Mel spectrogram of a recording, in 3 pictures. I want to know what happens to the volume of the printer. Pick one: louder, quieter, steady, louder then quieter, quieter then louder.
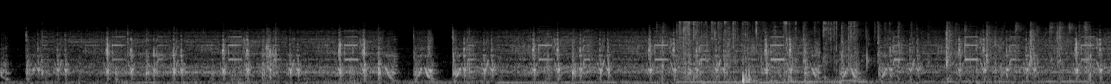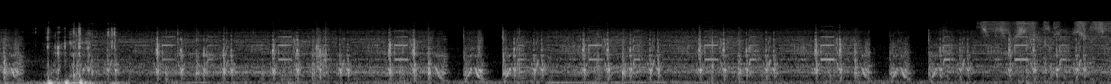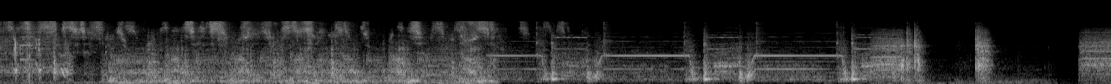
steady.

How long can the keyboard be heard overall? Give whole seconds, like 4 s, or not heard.
6 s.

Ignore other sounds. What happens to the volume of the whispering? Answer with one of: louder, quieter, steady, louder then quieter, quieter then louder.
steady.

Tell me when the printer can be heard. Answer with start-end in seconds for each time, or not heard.
0.0-33.3.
